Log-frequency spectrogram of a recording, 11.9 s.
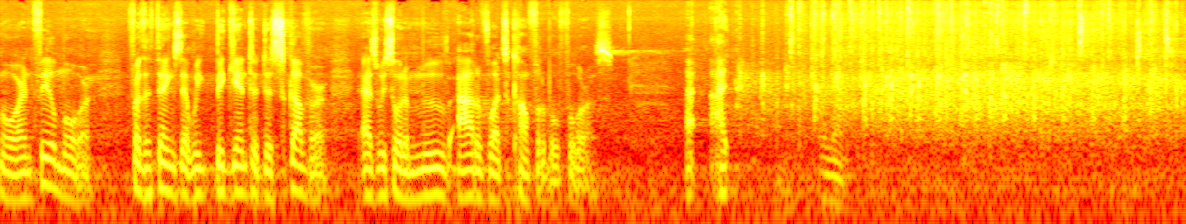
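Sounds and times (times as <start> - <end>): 
speech: 0.0 - 6.2, 6.8 - 7.5, 8.2 - 8.6
audience applause: 7.4 - 11.8.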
